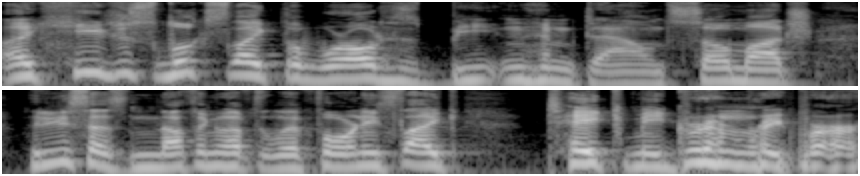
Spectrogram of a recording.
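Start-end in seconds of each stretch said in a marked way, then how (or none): 5.2-6.4 mock old man voice, despondent and despairing. Describing an old man seen in a store aisle, imitating a depressed old man. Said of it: "he looks so depressed".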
